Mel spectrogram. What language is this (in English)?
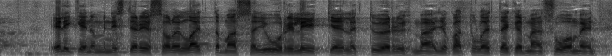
Finnish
